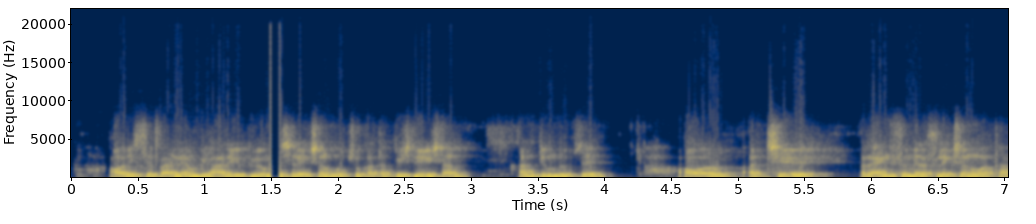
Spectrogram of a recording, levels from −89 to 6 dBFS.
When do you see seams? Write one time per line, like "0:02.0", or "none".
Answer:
none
